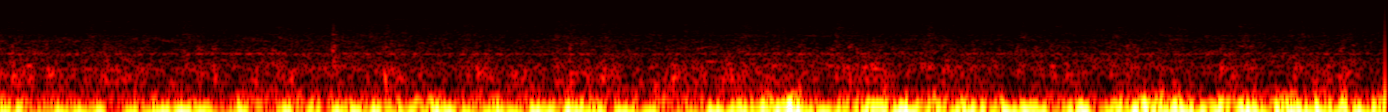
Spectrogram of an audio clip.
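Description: Passenger train running along the track, heard from the side of a car: a steady, loud rumble of wheels on rail with scattered clicks and a faint steady whine.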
